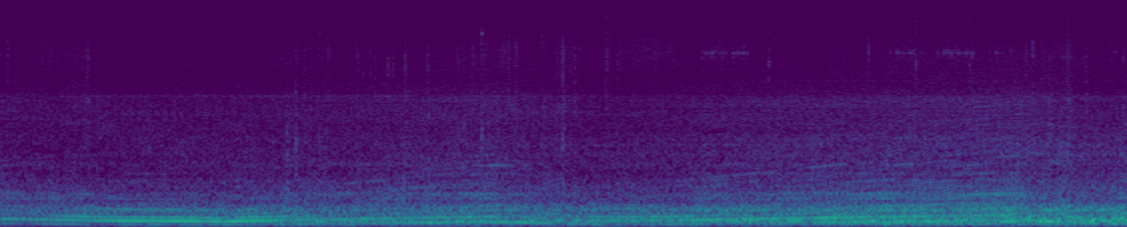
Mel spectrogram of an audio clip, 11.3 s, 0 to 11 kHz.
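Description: A stock 1992 Mazda Miata with an inline-four engine and manual transmission drives along, its steady low engine drone and road rumble continuous and even from inside the car, with no talking.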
